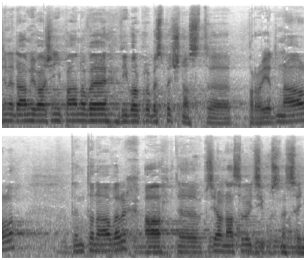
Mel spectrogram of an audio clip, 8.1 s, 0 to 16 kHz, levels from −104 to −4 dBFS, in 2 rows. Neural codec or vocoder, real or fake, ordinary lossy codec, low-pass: none; real; AAC, 48 kbps; 14.4 kHz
